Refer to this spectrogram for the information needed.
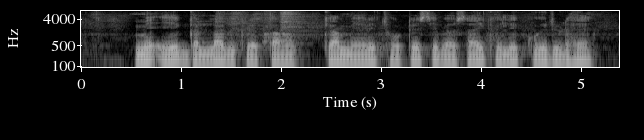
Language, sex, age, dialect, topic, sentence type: Hindi, male, 31-35, Awadhi Bundeli, banking, question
